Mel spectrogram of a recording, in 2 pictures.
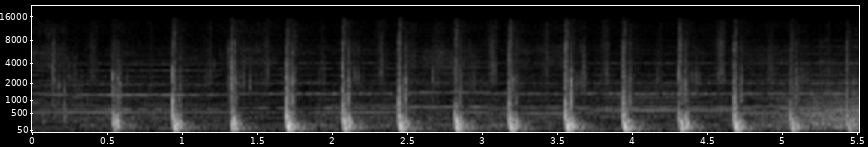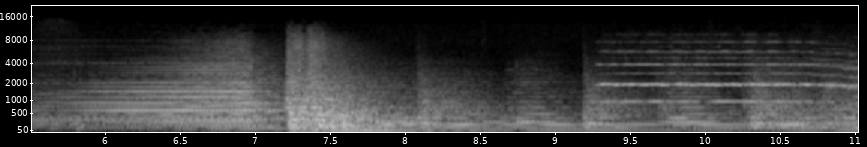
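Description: A quick run of about a dozen heavy, evenly spaced footsteps thuds as a sheriff's deputy rushes out of a cabin toward the river, then gives way to a rushing burst of noise and a swelling musical drone.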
